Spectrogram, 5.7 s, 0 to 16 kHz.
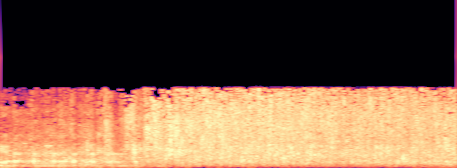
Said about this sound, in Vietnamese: mấy ngày hôm nay trời nó mưa, mà nghe nói là 60 năm vừa rồi chưa có một cái trận mưa nào mà nó lớn, nó to, nó dai như là mưa ngày hôm qua, thứ hai với thứ ba vừa rồi.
